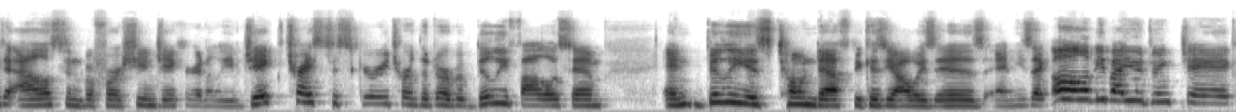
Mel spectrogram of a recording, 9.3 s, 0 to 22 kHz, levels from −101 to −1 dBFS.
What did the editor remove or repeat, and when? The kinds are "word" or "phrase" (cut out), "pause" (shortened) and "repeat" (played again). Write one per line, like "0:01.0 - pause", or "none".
none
